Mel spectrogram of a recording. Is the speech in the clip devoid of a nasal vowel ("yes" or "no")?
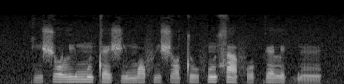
no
